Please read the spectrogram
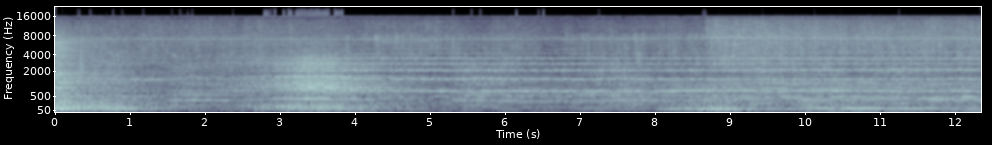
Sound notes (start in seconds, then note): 2.0 ominous whooshing; 9.0 suspenseful music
